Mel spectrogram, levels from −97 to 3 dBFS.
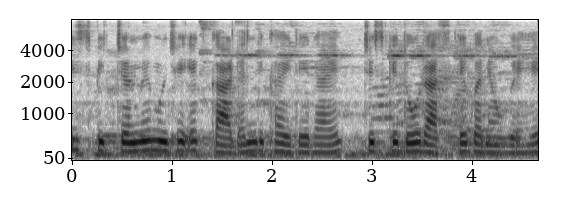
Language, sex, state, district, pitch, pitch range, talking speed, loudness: Chhattisgarhi, female, Chhattisgarh, Jashpur, 185 Hz, 165-195 Hz, 220 wpm, -14 LUFS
